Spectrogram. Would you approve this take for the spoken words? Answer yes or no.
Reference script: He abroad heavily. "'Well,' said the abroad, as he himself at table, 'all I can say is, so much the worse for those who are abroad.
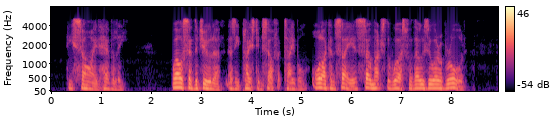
no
